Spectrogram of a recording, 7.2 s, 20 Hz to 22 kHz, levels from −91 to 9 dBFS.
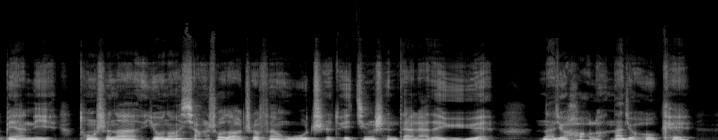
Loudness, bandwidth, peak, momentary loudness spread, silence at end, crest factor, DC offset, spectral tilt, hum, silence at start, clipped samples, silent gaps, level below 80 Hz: -23 LUFS; 13 kHz; -6 dBFS; 8 LU; 0.3 s; 16 dB; under 0.1%; -6.5 dB/octave; none; 0.05 s; under 0.1%; none; -44 dBFS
